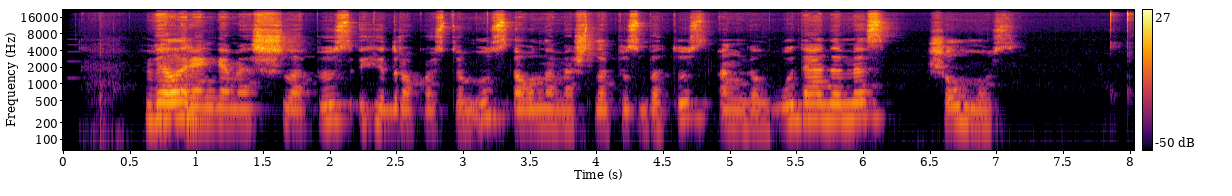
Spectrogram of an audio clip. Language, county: Lithuanian, Kaunas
